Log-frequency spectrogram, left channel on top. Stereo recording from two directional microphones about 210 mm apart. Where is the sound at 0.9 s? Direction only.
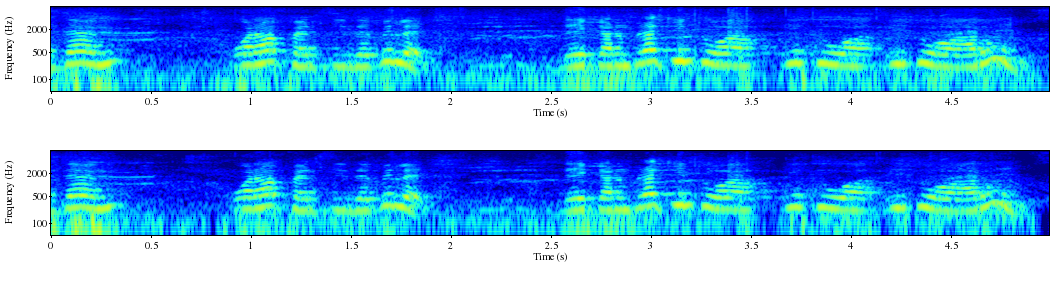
20° right (ahead or behind).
